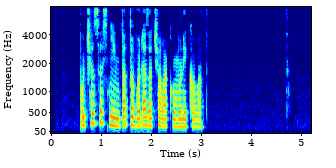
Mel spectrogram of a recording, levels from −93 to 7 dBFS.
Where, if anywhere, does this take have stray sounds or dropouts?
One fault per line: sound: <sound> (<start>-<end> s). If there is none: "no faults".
no faults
